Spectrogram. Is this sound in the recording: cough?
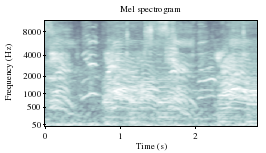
no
